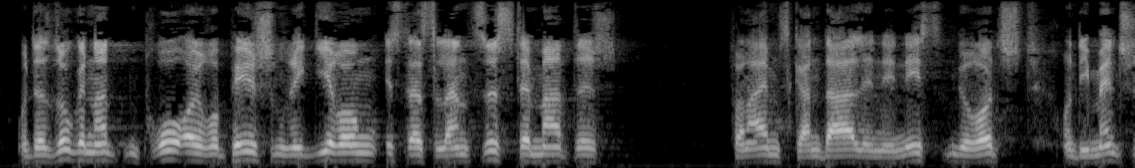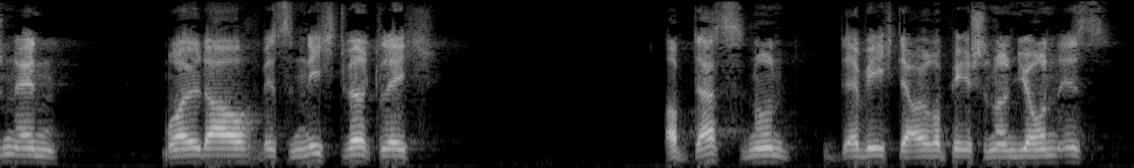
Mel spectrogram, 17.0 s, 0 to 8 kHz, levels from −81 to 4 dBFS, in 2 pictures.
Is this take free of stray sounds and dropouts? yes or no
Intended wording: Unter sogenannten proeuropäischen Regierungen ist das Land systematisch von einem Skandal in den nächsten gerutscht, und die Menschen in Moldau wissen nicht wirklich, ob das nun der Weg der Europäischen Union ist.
yes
